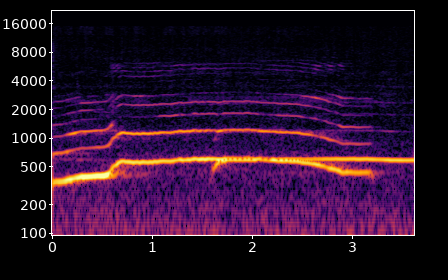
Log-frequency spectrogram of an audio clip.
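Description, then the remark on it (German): A single wolf howls in one long, clear, sustained note that climbs at the start, then holds steady and fades. It is loud, with no voices. “Auf der Tagesordnung Wasser, Luft, Moore, Artenschutz und der Wolf.”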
